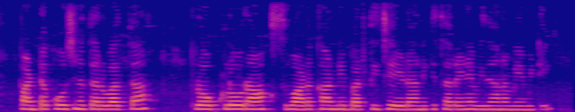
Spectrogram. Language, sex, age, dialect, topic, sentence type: Telugu, male, 18-24, Telangana, agriculture, question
